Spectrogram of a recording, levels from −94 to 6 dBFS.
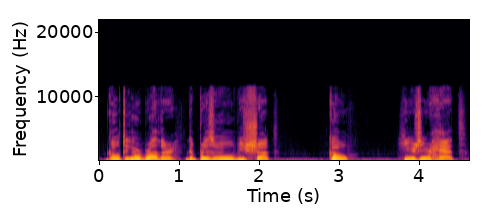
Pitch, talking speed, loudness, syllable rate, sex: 115 Hz, 170 wpm, -18 LUFS, 4.9 syllables/s, male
